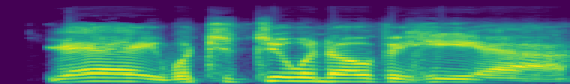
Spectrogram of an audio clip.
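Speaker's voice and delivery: put-on robber-style Brooklyn goblin accent. Contrasting goblins with gnomes, speaker demos a Brooklyn 'I'm gonna rob ya' goblin accent. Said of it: "the Brooklyn, I'm gonna rob ya accent".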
